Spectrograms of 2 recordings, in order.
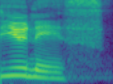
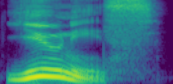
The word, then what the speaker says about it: Xunise: a child I'm okay so how do you pronounce your last name it's Unice Unice yeah like Unice but nce ah so wait okay okay Unice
